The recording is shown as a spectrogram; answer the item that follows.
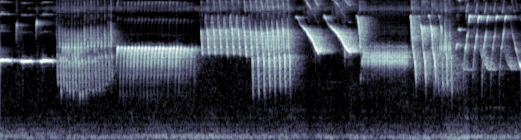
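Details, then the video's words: Canary singing inside a house in the morning: a clear whistled tone, then a string of buzzy trills at changing pitches, fast downward sweeps and sharp rattles, tours changing every second or so. "KICAU BURUNG KENARI - DIPAGI HARI DALAM RUMAH"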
